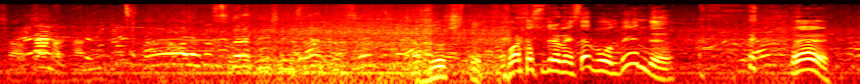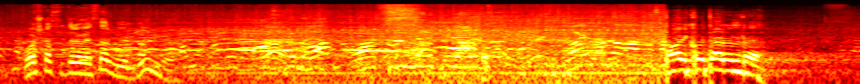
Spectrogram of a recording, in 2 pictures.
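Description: A crowd of men shouts and calls out outdoors.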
